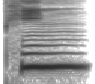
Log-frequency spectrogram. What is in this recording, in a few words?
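"pin", Mandarin Chinese syllable, second tone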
